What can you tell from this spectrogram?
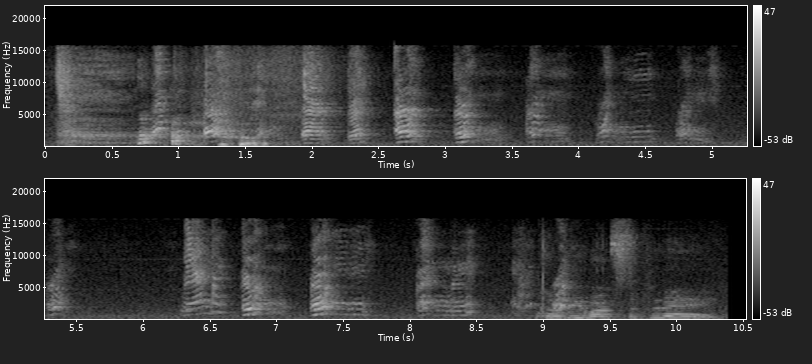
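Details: Yorkie puppy named Jacoby in a playpen, barking at Boots the cat because he wants out to play: a rapid run of high, sharp yips, about two a second, some rising into whiny squeals, ending in a falling whine.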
